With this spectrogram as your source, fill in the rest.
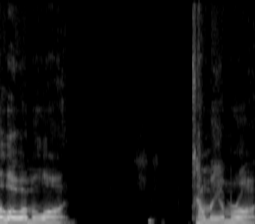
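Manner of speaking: talking lawn character voice. Showing the others their own voice for the lawn: voice of a talking lawn. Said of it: "here's my voice of the lawn".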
